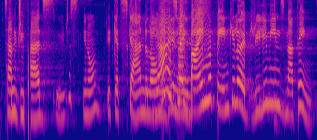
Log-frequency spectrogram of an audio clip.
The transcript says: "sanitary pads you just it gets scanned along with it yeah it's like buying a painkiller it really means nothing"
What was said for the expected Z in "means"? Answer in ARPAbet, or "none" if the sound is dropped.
Z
